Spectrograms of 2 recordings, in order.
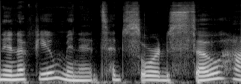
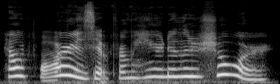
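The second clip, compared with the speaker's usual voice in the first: high, eager puppet question; acted urgent little puppet; breathless puppet; 9 semitones higher than usual. A narrator's reading. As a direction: ask it high-pitched, with a touch of breathlessness. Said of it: "asked Pinocchio breathlessly".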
